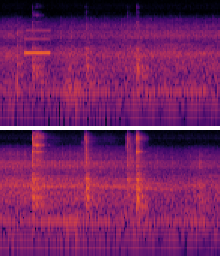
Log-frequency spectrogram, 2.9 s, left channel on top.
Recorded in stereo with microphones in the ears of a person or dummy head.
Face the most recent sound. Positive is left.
turn(degrees=-75)  # may be behind; listen again after turning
